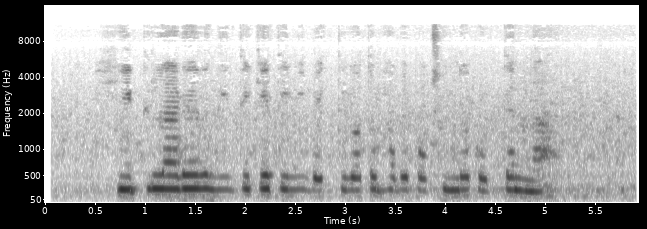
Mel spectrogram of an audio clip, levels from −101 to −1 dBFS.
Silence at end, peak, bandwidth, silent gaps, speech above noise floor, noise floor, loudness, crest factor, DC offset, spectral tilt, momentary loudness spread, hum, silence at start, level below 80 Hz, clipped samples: 0.15 s; -18 dBFS; 11 kHz; none; 29 dB; -62 dBFS; -33 LUFS; 16 dB; under 0.1%; -7 dB/octave; 11 LU; none; 0.75 s; -70 dBFS; under 0.1%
